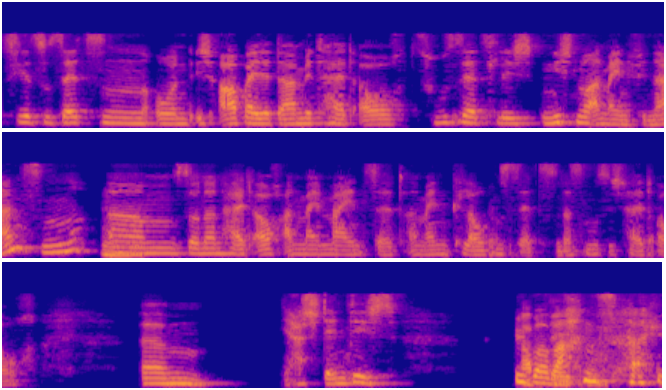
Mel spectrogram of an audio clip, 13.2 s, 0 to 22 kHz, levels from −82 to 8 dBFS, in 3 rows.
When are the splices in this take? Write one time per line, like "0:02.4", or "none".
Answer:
none

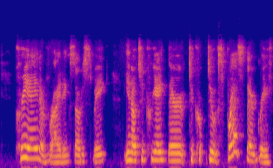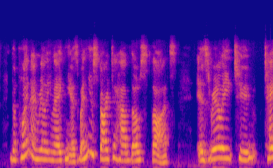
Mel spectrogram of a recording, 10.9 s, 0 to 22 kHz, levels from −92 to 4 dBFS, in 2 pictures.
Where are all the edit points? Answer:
0:02.4
0:05.6

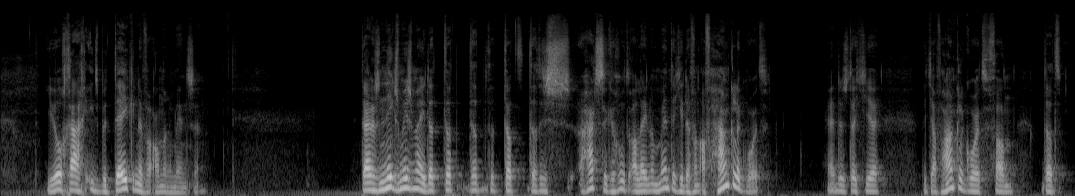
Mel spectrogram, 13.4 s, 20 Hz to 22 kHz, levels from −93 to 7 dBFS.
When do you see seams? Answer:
0:06.1

